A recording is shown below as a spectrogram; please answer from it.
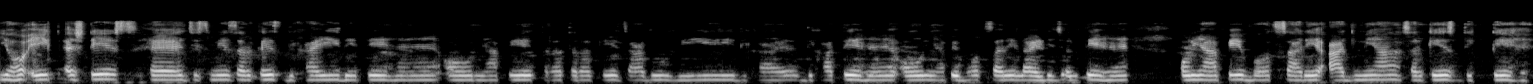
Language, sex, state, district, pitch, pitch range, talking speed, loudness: Hindi, female, Bihar, Kishanganj, 205 Hz, 200-215 Hz, 140 wpm, -16 LUFS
